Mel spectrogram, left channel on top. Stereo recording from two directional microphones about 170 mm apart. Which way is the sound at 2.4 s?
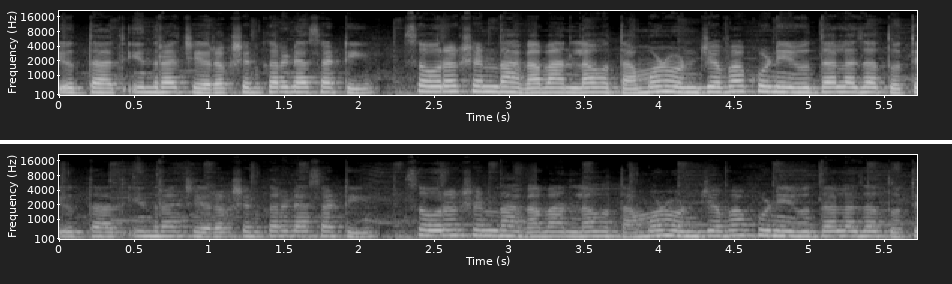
45° left (ahead or behind).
